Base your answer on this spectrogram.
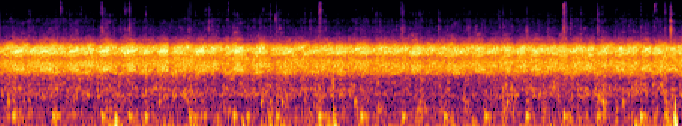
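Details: Frogs calling through a drizzly night in the countryside, a dense, unbroken chorus of many overlapping high croaks and trills forming a steady shimmering wall of sound, with light rain falling.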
